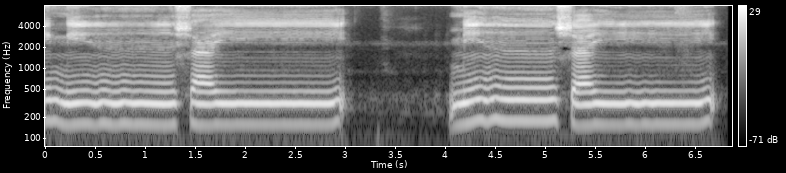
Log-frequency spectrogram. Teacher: syai ini kita panjangkan minimum 2 harkat. Setelah itu kita matikan hamzahnya. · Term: mat lain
